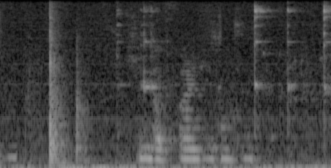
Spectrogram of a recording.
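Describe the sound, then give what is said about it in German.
A sharp ceramic clink of a cocoa mug set against a surface as someone takes a sip of cocoa, followed by softer clinks and faint murmured tones, with a couple of light taps near the end. “Ich mm, werde noch einen Schluck von meinem Kakao trinken.”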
